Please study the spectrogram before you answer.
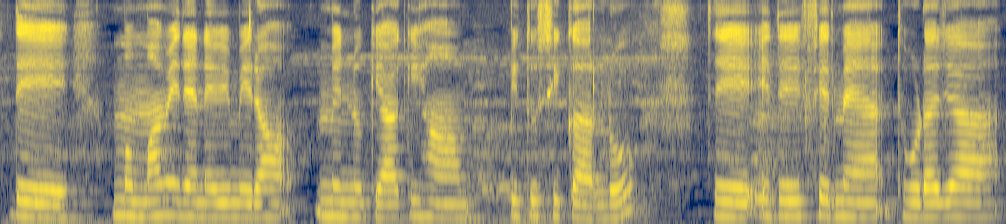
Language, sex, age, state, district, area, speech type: Punjabi, female, 18-30, Punjab, Shaheed Bhagat Singh Nagar, urban, spontaneous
